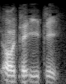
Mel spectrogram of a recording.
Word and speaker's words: Otaheite: And he talks about these star apples and rose apples and Otaheite apples and Etiote apples. – What do you call it? – Etiote. – Actually, it's Otaheite.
